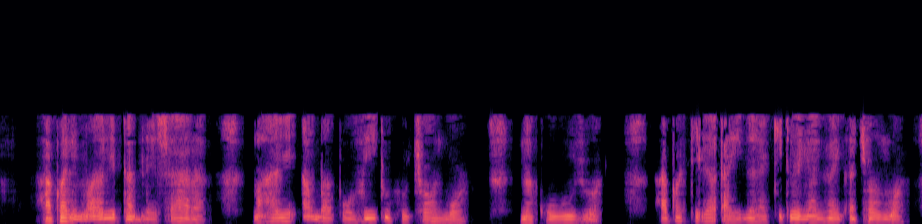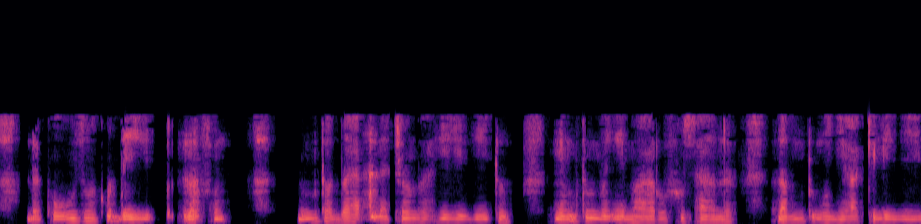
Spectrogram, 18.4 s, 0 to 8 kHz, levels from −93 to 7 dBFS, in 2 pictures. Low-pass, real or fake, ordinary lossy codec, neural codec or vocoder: 7.2 kHz; fake; AAC, 16 kbps; codec, 24 kHz, 1 kbps, SNAC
